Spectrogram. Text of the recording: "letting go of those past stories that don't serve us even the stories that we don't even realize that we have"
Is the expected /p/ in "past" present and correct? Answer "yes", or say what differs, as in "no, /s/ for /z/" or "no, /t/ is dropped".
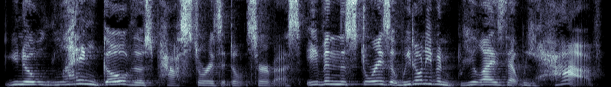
yes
